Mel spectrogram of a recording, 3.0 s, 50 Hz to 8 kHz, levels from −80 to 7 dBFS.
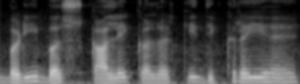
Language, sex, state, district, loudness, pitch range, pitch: Hindi, female, Maharashtra, Mumbai Suburban, -19 LUFS, 130-150 Hz, 140 Hz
